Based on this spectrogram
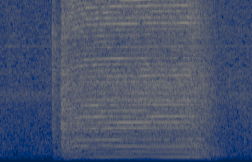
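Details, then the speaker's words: Electric fuel pump on a Holley Sniper EFI install, both main and return fuel lines hooked up, fuel just added, pump test before first start: steady high-pitched whir starts sharply, holds even, cuts off cleanly; pump runs normally and builds pressure. "Oh yeah, that pump's kicking. Ready? Yep. She's pulling some pressure, I can hear it."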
